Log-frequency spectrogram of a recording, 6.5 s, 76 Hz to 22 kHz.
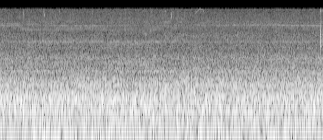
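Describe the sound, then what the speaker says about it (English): An airliner on approach to Heathrow runway 9 right in the Infinite Flight game gives off a steady, loud, broadband jet engine roar with no change in level throughout. "So now landing at runway 9 right at Heathrow International Airport"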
